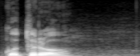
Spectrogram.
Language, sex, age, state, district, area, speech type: Gujarati, male, 18-30, Gujarat, Ahmedabad, urban, read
